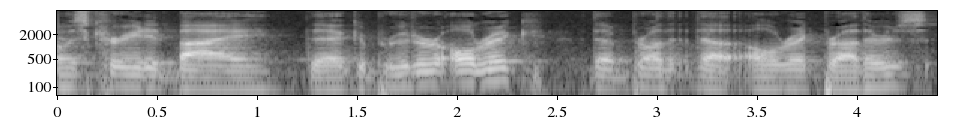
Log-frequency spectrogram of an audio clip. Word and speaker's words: Ullrich: uh yeah so and how do you say your last name ulrich ulrich ulrich yeah ulrich it's german ford do you know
